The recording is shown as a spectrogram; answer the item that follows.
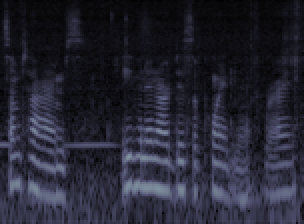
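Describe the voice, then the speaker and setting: A middle-aged woman reading a storybook aloud in an encouraging, conversational way, pausing to put questions to a young listener. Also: low-pitched, fairly even intonation, gravelly, background noise.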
